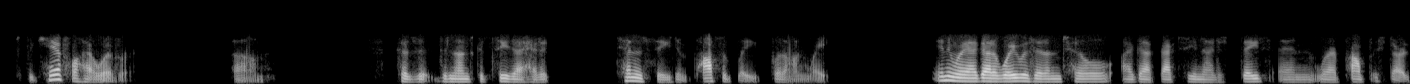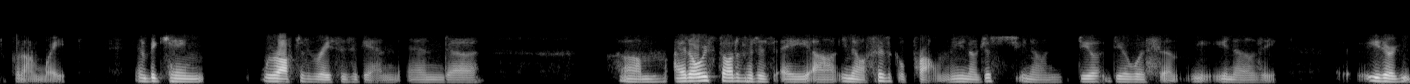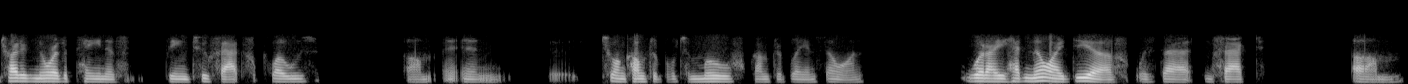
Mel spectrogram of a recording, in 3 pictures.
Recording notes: from the 100 Pounders Phone Meeting on 12/10/20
